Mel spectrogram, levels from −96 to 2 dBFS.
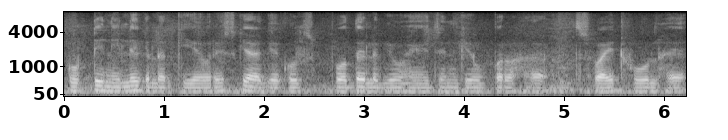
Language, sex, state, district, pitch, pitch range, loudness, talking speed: Hindi, male, Rajasthan, Bikaner, 110 Hz, 110-115 Hz, -20 LUFS, 185 wpm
